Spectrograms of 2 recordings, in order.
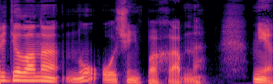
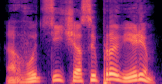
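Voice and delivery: loud, raised, angry challenge; growled threat; 7 semitones higher, 6 dB louder than usual. A narrator's reading. Fyodor pulls his weapon on Boyarsky, growled threat. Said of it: "рыкнул он".

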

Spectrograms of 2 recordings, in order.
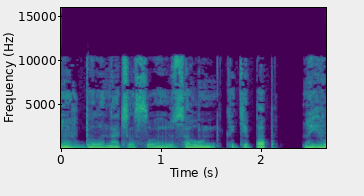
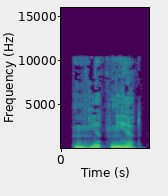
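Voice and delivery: high, louder distressed refusal; almost crying; 7 semitones higher, 7 dB louder than usual. A narrator's reading. Katya rejects the merging idea, almost in tears. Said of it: "чуть не плача проговорила она".

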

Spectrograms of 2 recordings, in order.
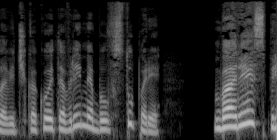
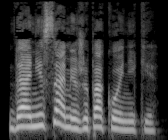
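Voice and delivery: louder, brisk counter-argument; objecting; 3 semitones higher, 8 dB louder than usual. A narrator's reading. District officer countering the investigator about relatives, objecting. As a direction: push back on the point. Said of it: "возразил участковый".

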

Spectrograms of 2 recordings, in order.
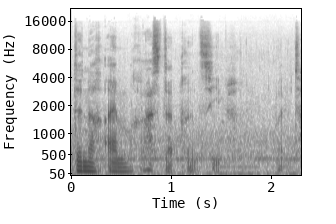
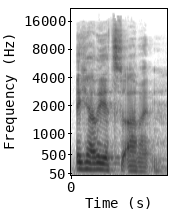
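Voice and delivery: curt dismissal; 5 semitones higher, 9 dB louder, faster than usual. Acted. Cutting the visit short.

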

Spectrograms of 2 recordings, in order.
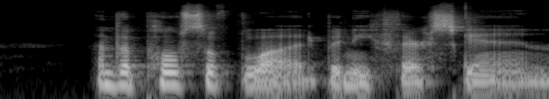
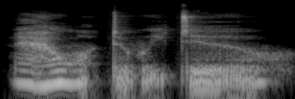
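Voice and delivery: soft, hushed question; subdued and small; 2 semitones higher, 5 dB quieter than usual. A narrator's reading. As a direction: ask it quietly, at a loss. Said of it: "said Ori in a hushed voice".

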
